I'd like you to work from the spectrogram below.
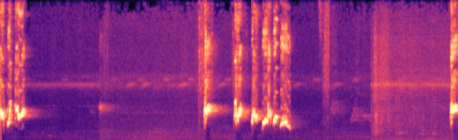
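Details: Red-whiskered bulbul singing, a recording meant to excite caged birds: a short chirped phrase, a brief single whistle, then a rapid run of five lilting notes and a final chirp, with hiss between.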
